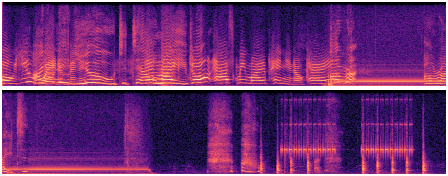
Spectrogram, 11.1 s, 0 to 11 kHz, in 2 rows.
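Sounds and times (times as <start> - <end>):
speech: 0.6 - 4.7, 5.3 - 6.0, 8.1 - 8.9
alarm clock ringing: 9.0 - 10.8.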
